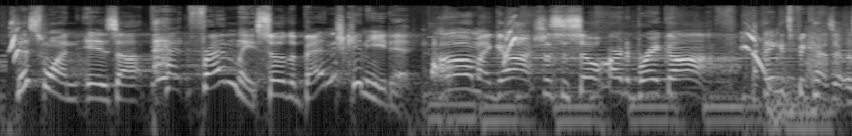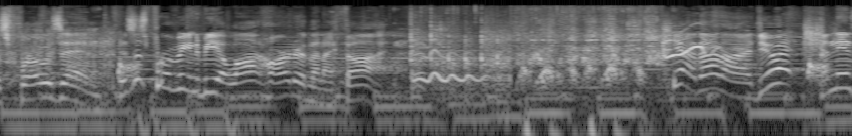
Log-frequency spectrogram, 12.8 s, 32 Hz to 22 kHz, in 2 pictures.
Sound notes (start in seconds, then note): 10.1 stirring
